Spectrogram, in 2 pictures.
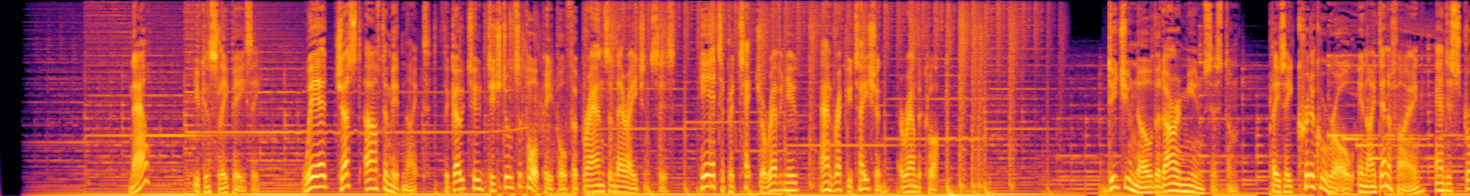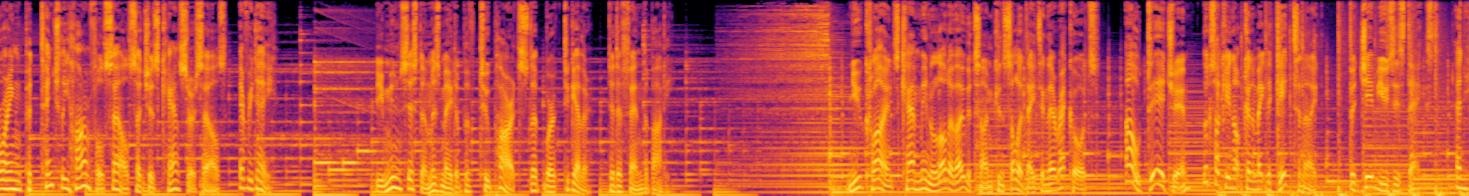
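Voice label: Explainer, voiceover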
